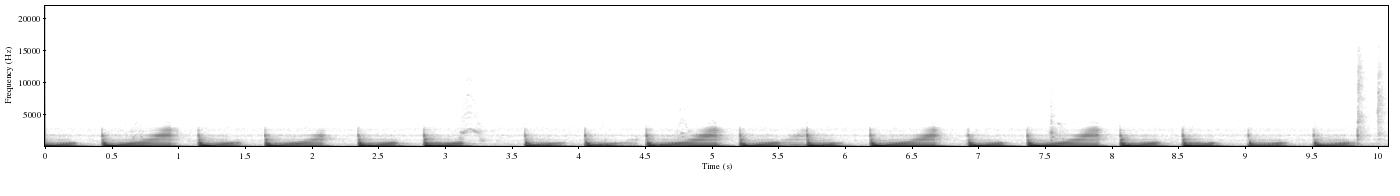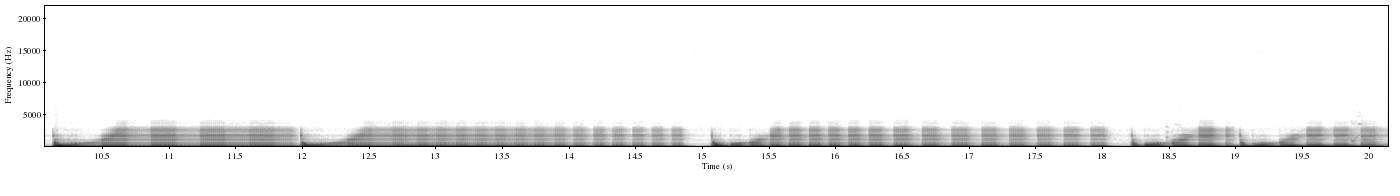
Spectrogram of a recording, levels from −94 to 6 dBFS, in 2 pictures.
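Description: No dropouts, distortion, timing errors or other technical faults can be heard anywhere in the recording.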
